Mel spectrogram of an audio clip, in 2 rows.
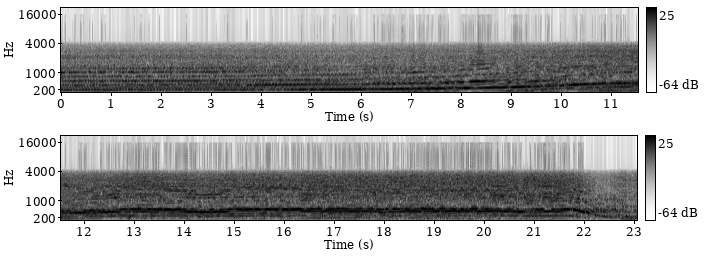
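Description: Large outboard engine running under load on a dynamometer: its pitch climbs steadily from about 2,000 rpm to about 5,200 rpm, where it holds at roughly 180 hp, then drops sharply near the end as the engine speed falls away.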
